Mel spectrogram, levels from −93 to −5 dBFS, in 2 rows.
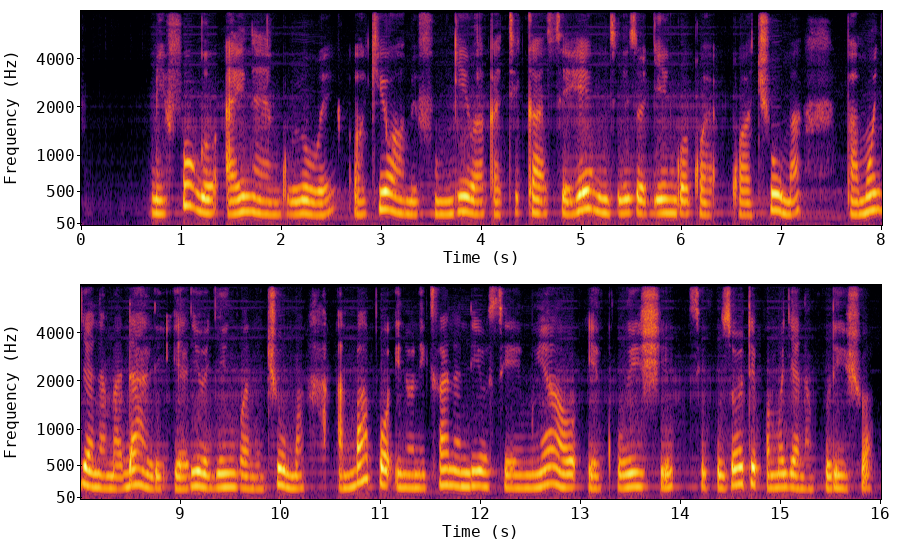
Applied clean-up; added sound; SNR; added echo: neural separator model SepFormer DNS4.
